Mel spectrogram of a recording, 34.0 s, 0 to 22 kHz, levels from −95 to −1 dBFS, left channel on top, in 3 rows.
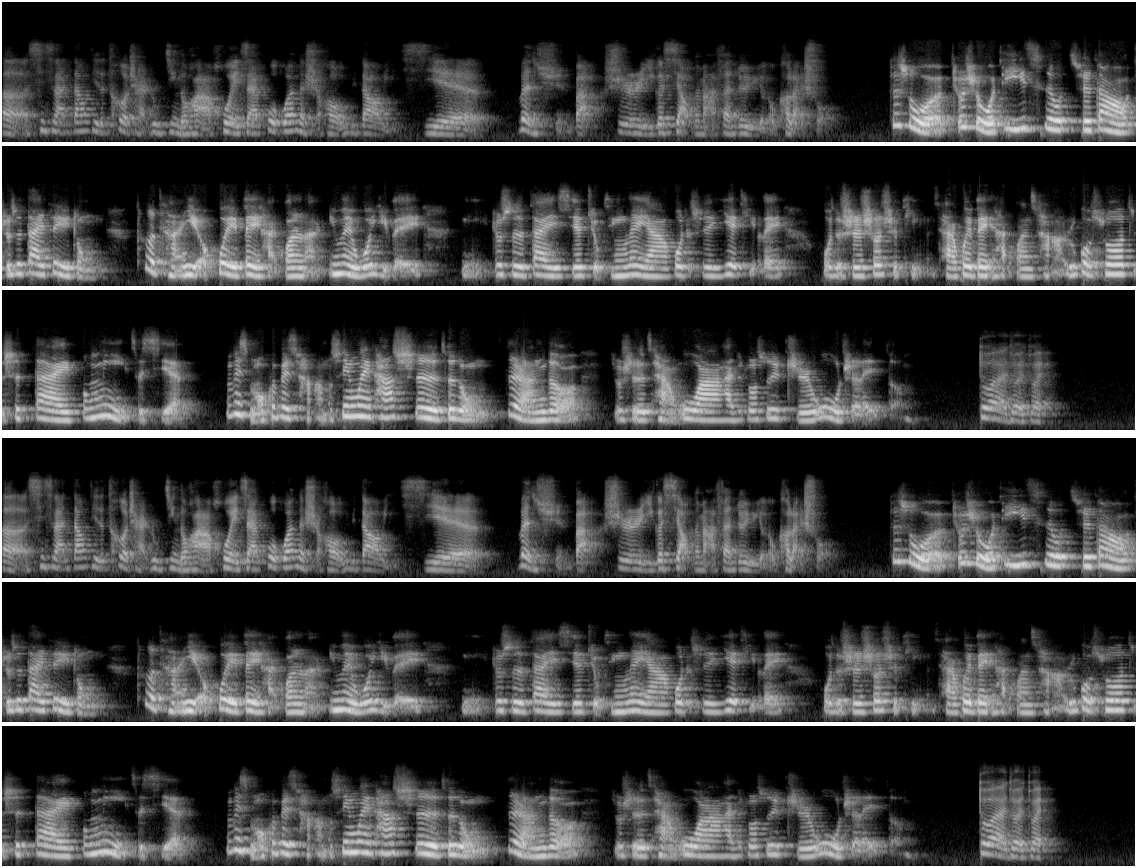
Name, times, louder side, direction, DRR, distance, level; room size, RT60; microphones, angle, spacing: voice 1, 0.0-4.8 5.2-8.3 32.5-33.1, right 3 dB, 45° right, 9 dB, 1.1 m, -35 dB
voice 2, 8.9-12.3 12.8-15.5 15.9-19.1 19.6-24.5 24.9-28.4 28.8-31.4, left 2 dB, 40° left, 10 dB, 0.9 m, -23 dB
11.0 x 9.6 x 3.8 m, 0.38 s
head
